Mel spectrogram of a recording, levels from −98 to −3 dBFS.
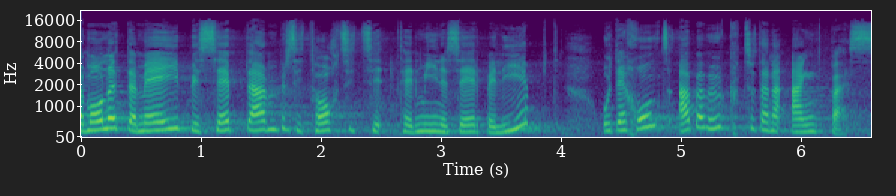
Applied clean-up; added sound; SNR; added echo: none; none; none; none.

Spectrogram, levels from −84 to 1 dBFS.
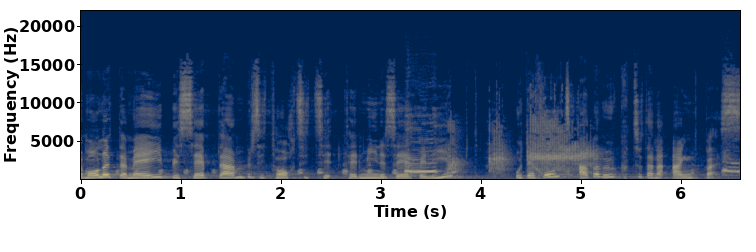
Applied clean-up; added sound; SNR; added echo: none; Fart + Chicken, rooster; 8 dB; none.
